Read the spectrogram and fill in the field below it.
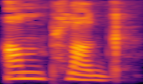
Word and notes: unplug: British English

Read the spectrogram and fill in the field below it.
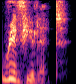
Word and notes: rivulet: British English

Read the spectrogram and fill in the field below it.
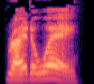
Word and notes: right away: British English

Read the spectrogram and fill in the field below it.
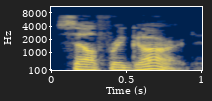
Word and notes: self-regard: British English

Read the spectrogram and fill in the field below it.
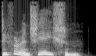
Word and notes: differentiation: British English

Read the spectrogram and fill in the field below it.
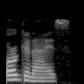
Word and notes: organise: British English

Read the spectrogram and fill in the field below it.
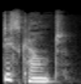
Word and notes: discount: British English

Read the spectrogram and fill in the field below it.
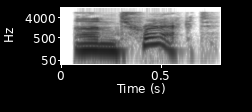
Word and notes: untracked: British English

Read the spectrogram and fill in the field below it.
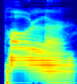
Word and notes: polar: American English

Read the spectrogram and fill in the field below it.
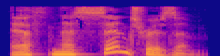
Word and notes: ethnocentrism: British English

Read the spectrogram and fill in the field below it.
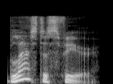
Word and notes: blastosphere: British English

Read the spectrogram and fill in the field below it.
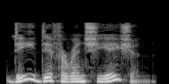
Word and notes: dedifferentiation: British English

